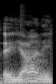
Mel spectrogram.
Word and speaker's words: Ajani: The third one is another Ajani booster, or Ayani. We pronounce it Ayani because it's Dutch, right? We speak Dutch in here. So we say Ayani, but it might be Ajani.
